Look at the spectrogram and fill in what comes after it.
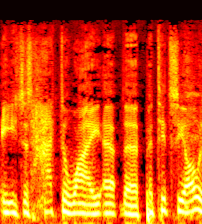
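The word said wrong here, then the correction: pastitsio: Is that how you say it? – Pastizio.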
